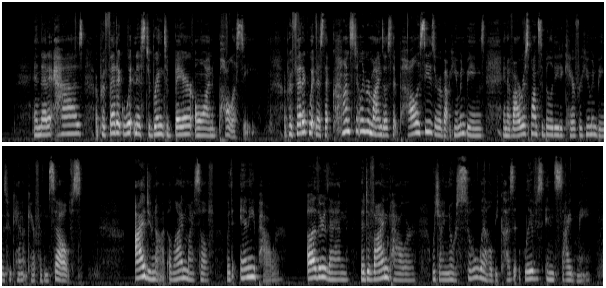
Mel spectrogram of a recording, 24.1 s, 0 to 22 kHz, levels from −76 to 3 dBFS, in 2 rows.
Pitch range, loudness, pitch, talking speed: 190-240 Hz, -25 LUFS, 210 Hz, 155 wpm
